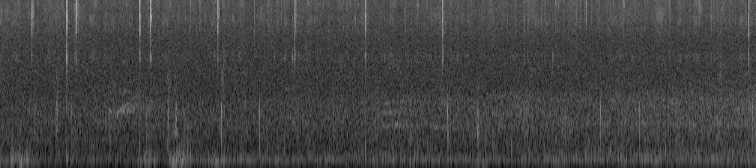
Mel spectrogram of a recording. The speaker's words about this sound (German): wenig windig.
